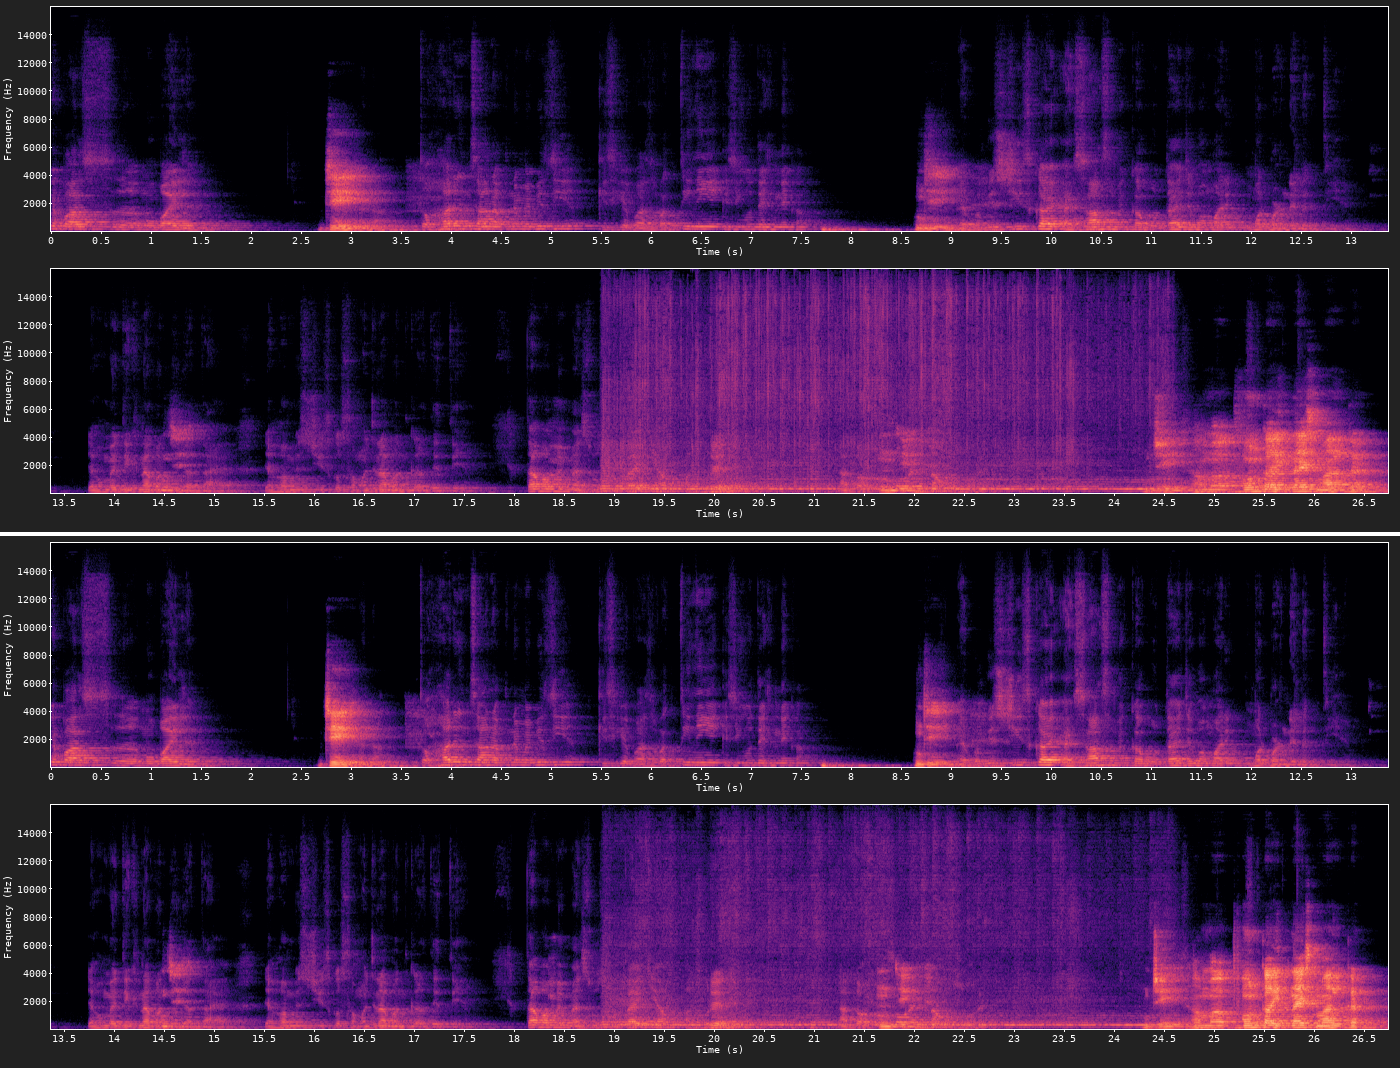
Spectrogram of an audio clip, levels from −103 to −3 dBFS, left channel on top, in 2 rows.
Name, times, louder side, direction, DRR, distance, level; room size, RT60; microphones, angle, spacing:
voice 1, 0.0-1.4 3.1-3.3 3.7-7.5 9.0-13.0 13.7-15.1 15.5-17.6 18.1-20.4 21.2-22.8 25.4-25.6, right 1 dB, 15° right, 3 dB, 0.4 m, -39 dB
voice 2, 2.7-3.1 8.6-9.0 14.5-14.7 21.6-22.0 24.3-26.4, right 4 dB, 85° right, 2 dB, 0.4 m, -25 dB
sound 1, 18.9-24.6, left 1 dB, 45° left, 0.5 m, -39 dB
5.7 x 2.3 x 3.8 m, 1.3 s
head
